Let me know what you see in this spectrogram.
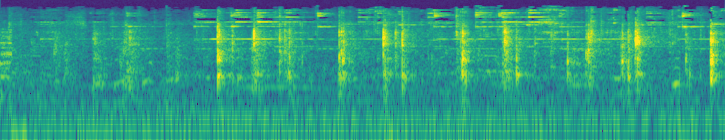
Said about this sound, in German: Ja, das ist eine Pferdepostkutsche.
